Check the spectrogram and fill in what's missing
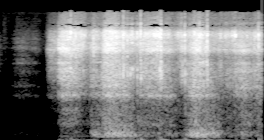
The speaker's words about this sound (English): Heavy breathing. Well, he's sick, actually.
